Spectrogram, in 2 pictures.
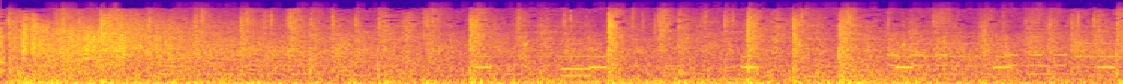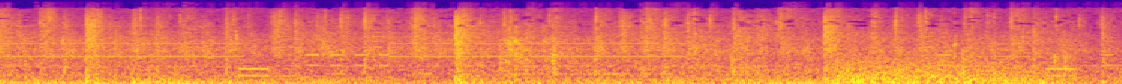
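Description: Missile explosions and gunfire from the Project Wingman combat flight game, a dense, continuous roar of blasts and bursts running loud throughout, with sharp pops scattered over a heavy rumbling bed.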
